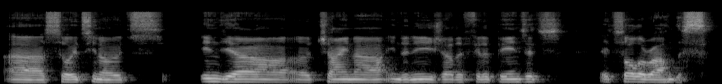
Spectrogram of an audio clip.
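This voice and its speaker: A man's voice: mid-range voice, little pitch movement, measured pace, smooth. An older man from Belgium, a guest speaker giving a reflective talk over a video call, hesitant with many fillers and restarts. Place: home in Thailand, video call.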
